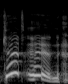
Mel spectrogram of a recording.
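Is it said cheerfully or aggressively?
cheerfully. It is said in a cheerful, happy way.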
